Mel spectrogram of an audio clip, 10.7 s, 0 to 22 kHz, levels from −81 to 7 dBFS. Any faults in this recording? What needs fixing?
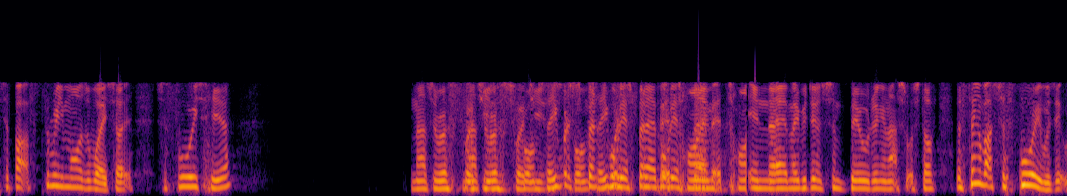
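Packet loss concealed by the speech codec happens four times: 0.35 to 0.43 s just before "miles away", 5.59 to 5.65 s, 7.73 to 7.76 s before "maybe doing some building", and 9.95 to 10.24 s. In each gap the Speex decoder extrapolates from its last pitch and filter with falling gain, so the sound fades. Dropouts run 20 to 60 ms, and the last is 100 ms scattered over 240 ms. To prevent it, use a bigger jitter buffer or add FEC on the network path.

There's a doubled audio track from 4.61 to 7.45 s, with a full-band copy about as loud as the original and roughly half a second behind, starting and stopping abruptly. The likely cause is a second, slower capture path. To prevent it, make sure only one route feeds that source into the mix.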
